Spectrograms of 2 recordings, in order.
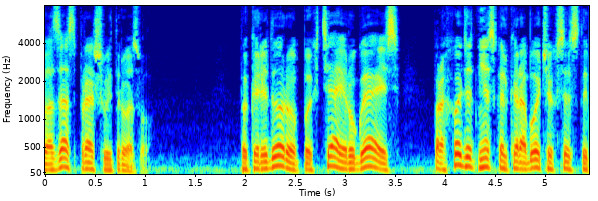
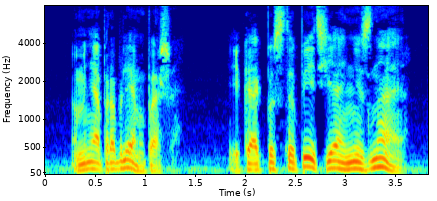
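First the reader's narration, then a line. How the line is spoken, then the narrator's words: Low voice. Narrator (Russian): Розвелл говорит вполголоса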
